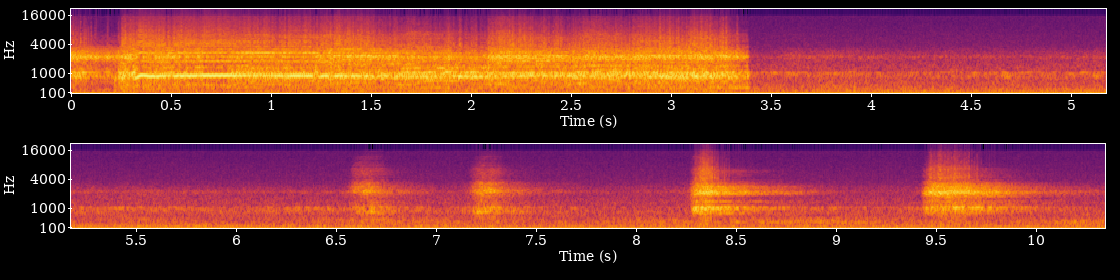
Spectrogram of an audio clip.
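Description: Loud music that cuts off suddenly about three and a half seconds in. Then a dog barks four times, singly and a second or so apart.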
